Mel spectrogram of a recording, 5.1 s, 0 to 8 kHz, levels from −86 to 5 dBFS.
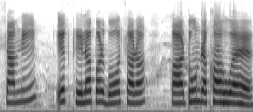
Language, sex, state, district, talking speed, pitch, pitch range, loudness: Hindi, female, Bihar, Patna, 130 wpm, 275 Hz, 260-290 Hz, -13 LUFS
